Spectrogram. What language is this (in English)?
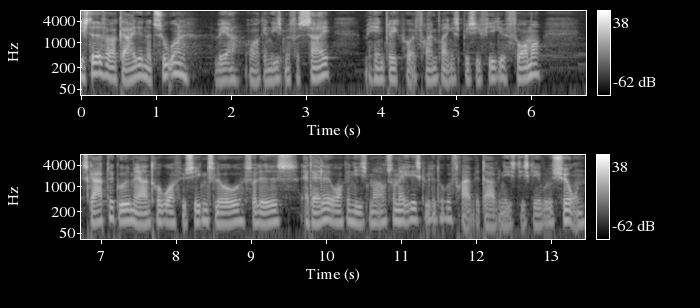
Danish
